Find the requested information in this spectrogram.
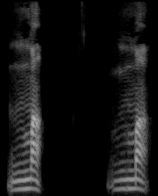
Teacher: اس میں سب سے پہلے حرف میم ہے اور یہ حرف ہونٹوں سے ادا ہوتا ہے اور اس کی آواز ہے ما، ما، ہونٹوں سے ادا ہونے والا حرف ہے، دونوں لپس کو آپس میں ملاتے ہوئے اس کی آواز ادا کی جاتی ہے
